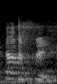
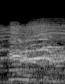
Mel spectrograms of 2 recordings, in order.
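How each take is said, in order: First: Said in the usual way. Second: "seat" blasted out much higher and louder; sudden high shout. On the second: Acted. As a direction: bark the line at the volunteer out of nowhere. Inviting volunteer to sit.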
